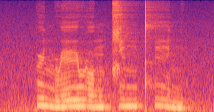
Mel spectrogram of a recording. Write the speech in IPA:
p y˥˩ n ɻ e˥ ɪ̯ ɻ ɤ˧˥ ŋ t͡ɕ i˥ ŋ t̪ʰ i˥˩ n

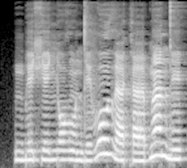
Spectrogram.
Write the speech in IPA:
m b e˩ ç e˩ ɲ ɔ˩ ɣ õ˩ n d e˩ v ɔ˥ ʊ̯ ð æ˩ k æ˩ b æ̃˥ n d ẽ˥

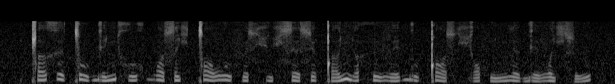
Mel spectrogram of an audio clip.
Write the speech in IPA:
ǁ ʌ˩˥ x ɘ˧˩˧ ǀ u˧˩˧ ɡ e˩˥ ɲ x u˩˥ x b ɔ˧˩˧ s ʌ˩˥ ç ǀ ɔ˧˩˧ v u˧˩˧ f ʏ˩˥ s ç u˩˥ ç s ɘ˧˩˧ s ʏ˧˩˧ ǃ ʌ˩˥ ɲ ʌ˩˥ h ɨ˧˩˧ v e˩˥ ɡ u˧˩˧ ǃ ɔ˧˩˧ s ç ɔ˩˥ f ɨ˩˥ ɲ l ɘ˧˩˧ ɡ e˧˩˧ v ʌ˧˩˧ ç ɬ ɨ˩˥

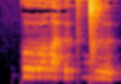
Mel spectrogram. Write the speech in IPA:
k oː lˠ æ ʔ ɯ t͡s ɡ͡ǀ ɯ

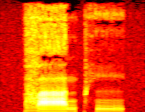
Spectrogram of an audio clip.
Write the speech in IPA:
v aː˨ n pʰ ĩ˨

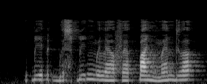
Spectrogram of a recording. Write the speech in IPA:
ɓ i ɗ ə ɡ͡b ɨ s ɓ i ŋ͡m ɨ l ɛ ɐ̯ f ɛ ɐ̯ k͡p a ɲ m ɛ n d ɯ ɐ̯

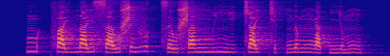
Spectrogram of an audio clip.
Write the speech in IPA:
m ə˨˩ k̚ f a˨˩ j n a˨˩˦ j s a˨˩˦ w ʂ i˧ v ə˦˥ k̚ s ə˨˩ w ʂ a˧˥ n m i˧˥ ɲ i˨˩˦ c a˧ j c ə˨˩ k̚ n ə˧ m ŋ a˨˩ t̚ ɲ ə˨˩˦ m ŋ ə˨˩ k̚

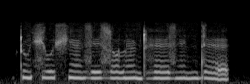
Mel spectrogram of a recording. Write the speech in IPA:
ʈ ũ ɕ ʊ ʃ ɛ̃ z e z ɔ l ɛ̃ ɖʱ ɛ z ẽ n d ɛ

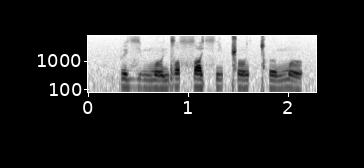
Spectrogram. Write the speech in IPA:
p ɪ zʲ ə m ɔ̃ dʲ ɛ sˤ ɪ sʲ ə̃ ǁ ɔ̃ ǀʰ ʊ m ɔ̃

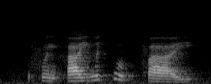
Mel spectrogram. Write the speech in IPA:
f ɵ˨˩ n h aː˨˧ j w ɪ˥ k̚ w ʊ˨˥ k̚ f aː˨˩ j

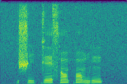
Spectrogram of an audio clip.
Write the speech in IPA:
ʃ i˨ k e˨˦ s ɔ̃˦ k ɔ̃˦˨ b ĩ˨˦

